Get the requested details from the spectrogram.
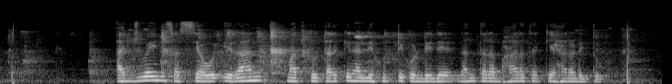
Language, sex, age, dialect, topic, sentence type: Kannada, male, 18-24, Coastal/Dakshin, agriculture, statement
